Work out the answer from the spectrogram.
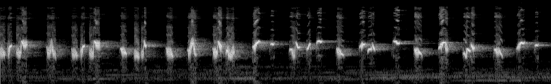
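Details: Sooty-headed bulbul singing a long song at dawn: rapid run of bright whistled notes, each swooping up and down, repeated several times a second without pause.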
